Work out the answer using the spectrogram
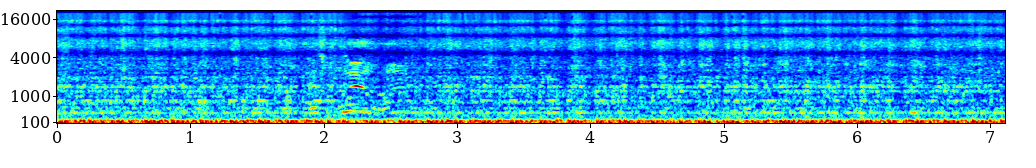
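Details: Boosted V8 black truck, freshly rebuilt after a head gasket blew at 11 psi boost. Deep, steady rumble holding an even idle with no knocks, ticks or misses; a healthy engine settling in.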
